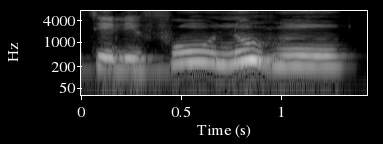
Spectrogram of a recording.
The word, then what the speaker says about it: تليفونه: You attach to the original word the letter ha with dhamma. In that case, to make it easy for you to pronounce, you will find that the preceding letter is also carrying dhamma. It is telefonuhu. So they will be coming from the same part and easy to pronounce.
